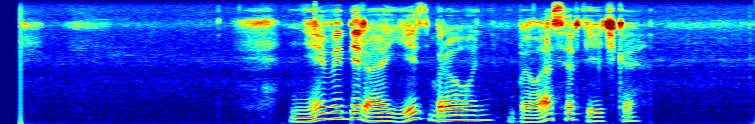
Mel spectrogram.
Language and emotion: Russian, positive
